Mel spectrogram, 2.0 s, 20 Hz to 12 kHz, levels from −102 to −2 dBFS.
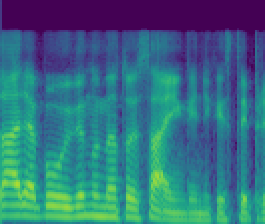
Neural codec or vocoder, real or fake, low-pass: codec, 16 kHz, about 1 kbps, DyCAST, with the encoder's durations; fake; 7.2 kHz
